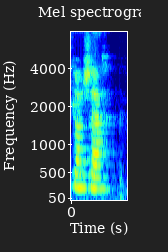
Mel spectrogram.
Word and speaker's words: Planchat: I'm very happy to be joined by Planchat. Am I pronouncing that correctly? Yeah, good job. How do you pronounce your last name? Planchat.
